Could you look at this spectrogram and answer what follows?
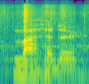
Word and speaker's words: Mahider: So it's pronounced Mahider.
